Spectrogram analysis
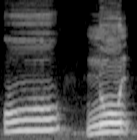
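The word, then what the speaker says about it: اون: ऊ, अलिफ वाव, ऊ, नून, ऊन।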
